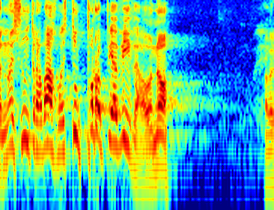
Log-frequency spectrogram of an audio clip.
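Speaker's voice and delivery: usual speaking voice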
